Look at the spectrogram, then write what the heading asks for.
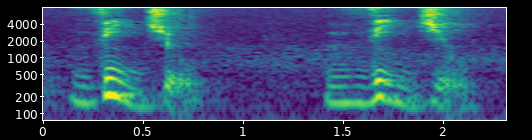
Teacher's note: E o final fica com som de U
